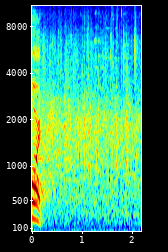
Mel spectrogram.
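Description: Audience applauding steadily, with the last syllable of a man's spoken word at the very start.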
